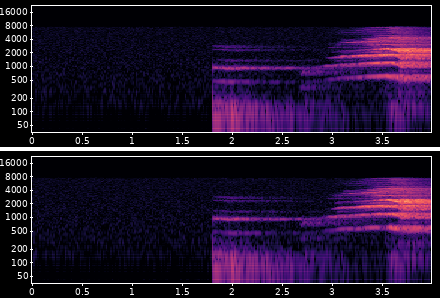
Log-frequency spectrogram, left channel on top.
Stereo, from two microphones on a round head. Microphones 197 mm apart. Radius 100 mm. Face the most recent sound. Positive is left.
turn(degrees=20)  # may be behind; listen again after turning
